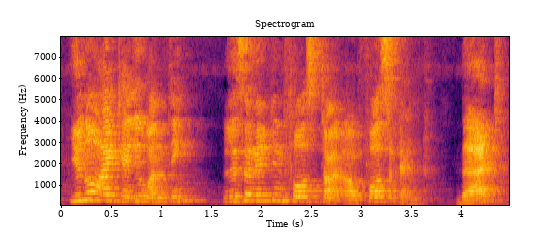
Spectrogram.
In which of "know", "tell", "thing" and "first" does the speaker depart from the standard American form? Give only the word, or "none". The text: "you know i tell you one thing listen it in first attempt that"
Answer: thing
